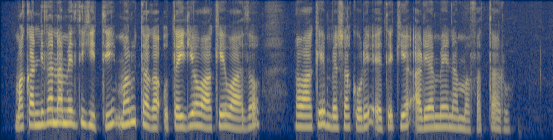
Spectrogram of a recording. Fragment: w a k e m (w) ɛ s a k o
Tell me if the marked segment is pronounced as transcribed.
no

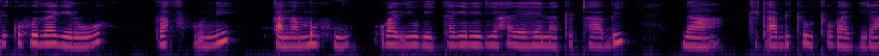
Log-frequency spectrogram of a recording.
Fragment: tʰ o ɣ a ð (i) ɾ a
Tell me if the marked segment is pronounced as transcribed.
yes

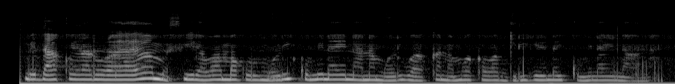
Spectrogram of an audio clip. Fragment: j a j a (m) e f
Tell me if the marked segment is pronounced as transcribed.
yes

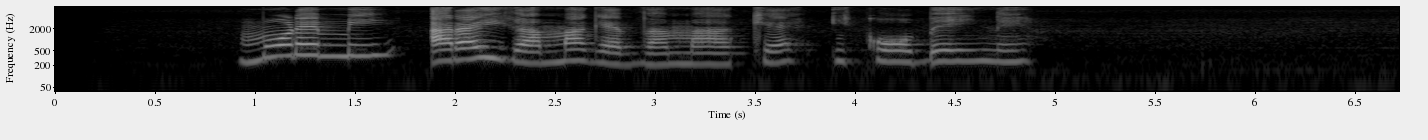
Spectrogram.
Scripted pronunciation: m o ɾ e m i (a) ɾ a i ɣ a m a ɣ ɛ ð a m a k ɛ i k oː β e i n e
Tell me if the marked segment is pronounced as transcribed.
yes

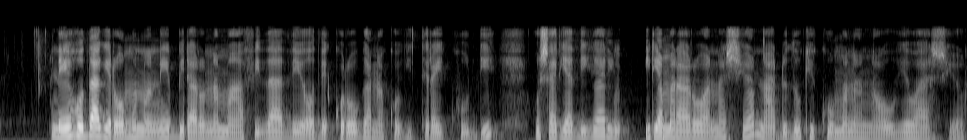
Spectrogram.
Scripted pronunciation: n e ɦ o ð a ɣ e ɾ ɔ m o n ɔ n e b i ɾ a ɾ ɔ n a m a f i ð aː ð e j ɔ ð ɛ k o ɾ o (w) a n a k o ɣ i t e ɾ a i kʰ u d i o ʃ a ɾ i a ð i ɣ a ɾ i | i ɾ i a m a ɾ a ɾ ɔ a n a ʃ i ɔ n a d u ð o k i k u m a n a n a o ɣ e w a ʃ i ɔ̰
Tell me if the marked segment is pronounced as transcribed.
no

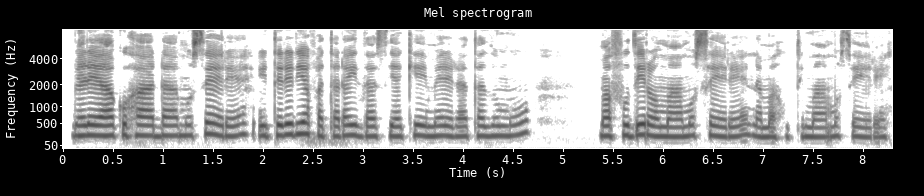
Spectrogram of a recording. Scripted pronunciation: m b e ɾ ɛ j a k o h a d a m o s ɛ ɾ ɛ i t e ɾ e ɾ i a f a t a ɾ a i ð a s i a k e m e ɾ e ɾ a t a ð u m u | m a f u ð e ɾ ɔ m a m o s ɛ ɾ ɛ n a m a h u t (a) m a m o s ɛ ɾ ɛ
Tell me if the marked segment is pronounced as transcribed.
no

